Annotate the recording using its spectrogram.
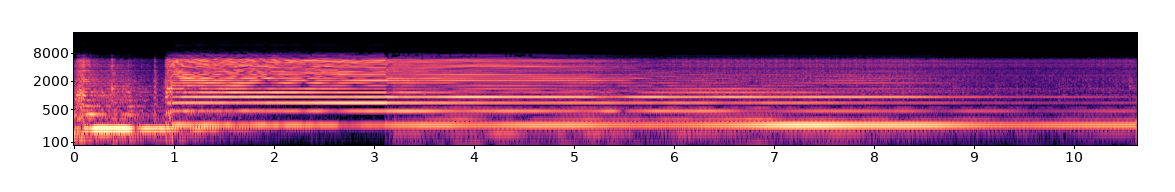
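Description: Starcaster electric guitar played through a Boss IR-200 amp and cab simulator with a driven tone. A few quick picked notes, then a chord struck about a second in that is left to ring and sustain; its brighter upper notes fade after a couple of seconds while the lower notes hold on.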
